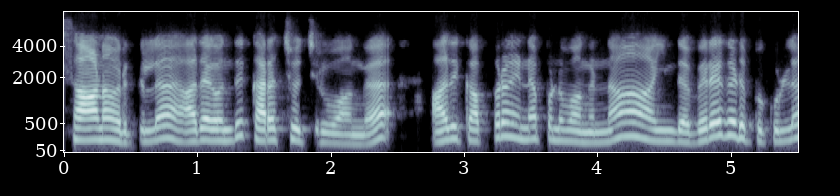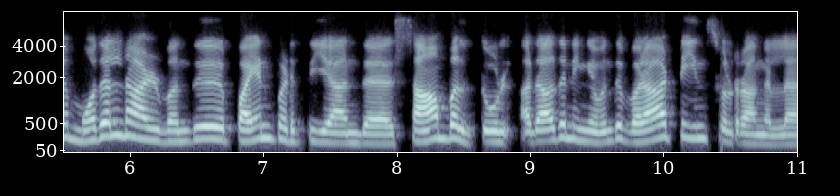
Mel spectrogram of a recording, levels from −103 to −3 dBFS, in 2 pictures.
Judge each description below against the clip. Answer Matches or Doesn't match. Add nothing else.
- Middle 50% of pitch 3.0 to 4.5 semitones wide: Matches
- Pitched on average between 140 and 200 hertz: Matches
